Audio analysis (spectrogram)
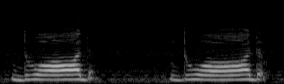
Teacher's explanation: زبان کی کروٹ کو اوپر کے داڑوں میں لگانے سے, لیفٹ یا رائٹ سائڈ کے داڑوں میں لگانے سے دواد ادا ہوتا ہے. اس کو ہم 5 الف کے برابر کھینچ کر پڑھیں گے.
